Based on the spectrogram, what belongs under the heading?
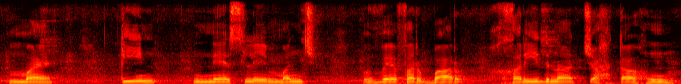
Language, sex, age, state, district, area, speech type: Hindi, male, 30-45, Madhya Pradesh, Bhopal, urban, read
